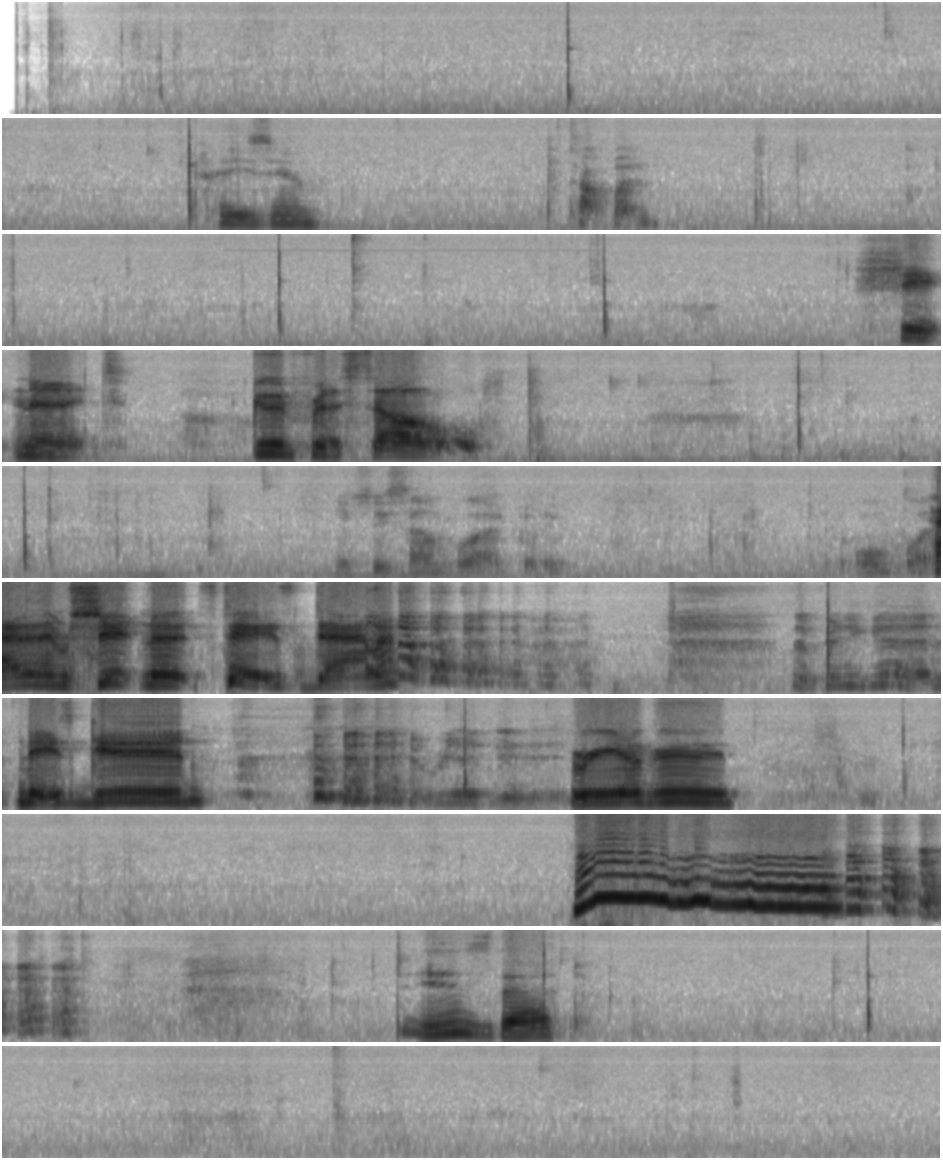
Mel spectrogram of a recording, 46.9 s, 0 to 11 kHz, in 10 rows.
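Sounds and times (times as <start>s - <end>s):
high-pitched wailing cry: 35.7s - 37.4s.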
